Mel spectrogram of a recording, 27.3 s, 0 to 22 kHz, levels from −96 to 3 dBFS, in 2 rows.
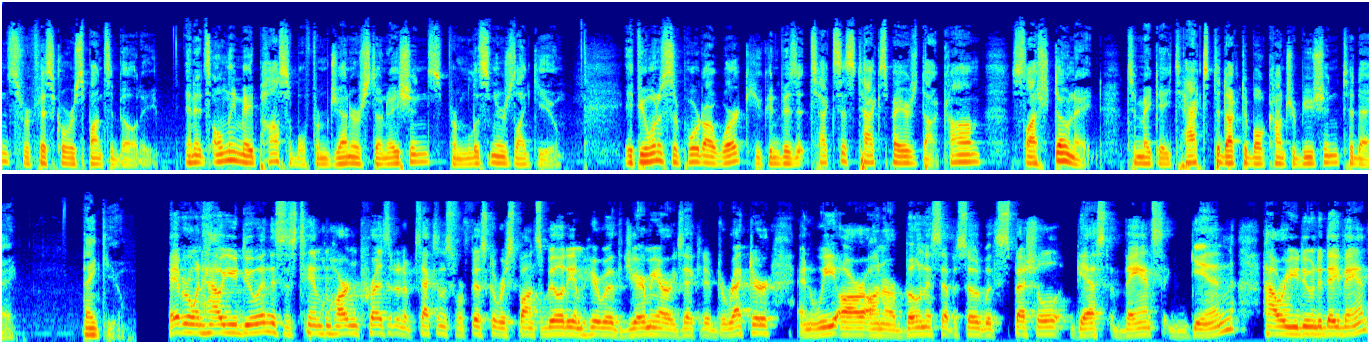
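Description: No technical faults are audible anywhere in the speech recording.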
